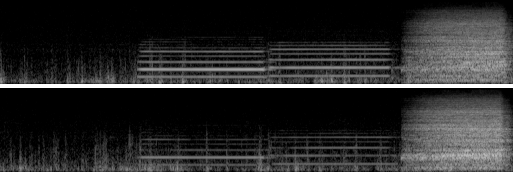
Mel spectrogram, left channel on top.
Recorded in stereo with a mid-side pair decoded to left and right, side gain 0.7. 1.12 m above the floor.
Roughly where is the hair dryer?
Ahead right.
